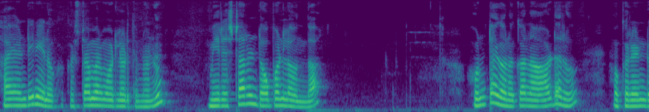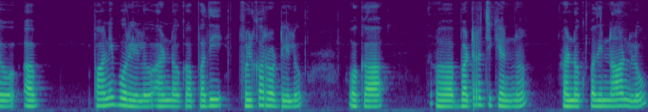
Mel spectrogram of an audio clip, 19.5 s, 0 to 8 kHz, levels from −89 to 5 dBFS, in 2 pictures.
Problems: none marked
